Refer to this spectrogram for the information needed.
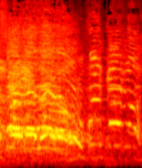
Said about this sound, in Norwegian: Juan Carlos den første, Francos arvtaker, roper en gruppe demonstranter i sentrum av Madrid.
